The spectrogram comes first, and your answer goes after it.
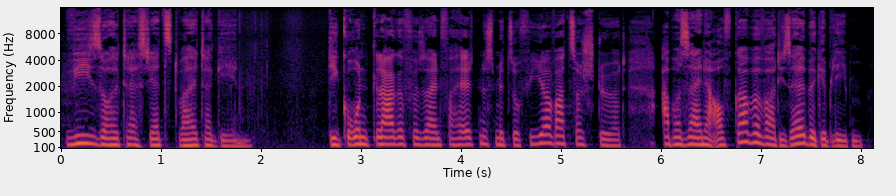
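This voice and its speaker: A woman narrating a literary radio drama from a script in a composed, measured storytelling manner. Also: lowish voice, no echo.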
